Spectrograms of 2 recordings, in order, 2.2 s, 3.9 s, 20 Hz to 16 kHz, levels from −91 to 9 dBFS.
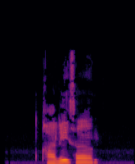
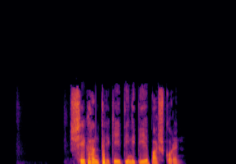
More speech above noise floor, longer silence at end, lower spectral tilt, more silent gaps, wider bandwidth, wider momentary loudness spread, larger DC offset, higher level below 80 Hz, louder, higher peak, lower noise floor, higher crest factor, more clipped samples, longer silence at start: second, 39 dB vs 65 dB; second, 0.65 s vs 1 s; about the same, -5 dB/octave vs -5 dB/octave; neither; first, 11.5 kHz vs 8 kHz; first, 15 LU vs 12 LU; neither; second, -84 dBFS vs -52 dBFS; second, -28 LUFS vs -19 LUFS; second, -14 dBFS vs -2 dBFS; second, -67 dBFS vs -83 dBFS; about the same, 18 dB vs 20 dB; neither; second, 0.7 s vs 1.15 s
